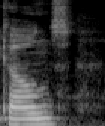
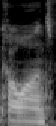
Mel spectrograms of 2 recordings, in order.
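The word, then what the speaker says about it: koans: There's uh, Ruby cones, uh, which is spelled Ruby coons, but and I've been saying coons, but I guess it's cones.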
